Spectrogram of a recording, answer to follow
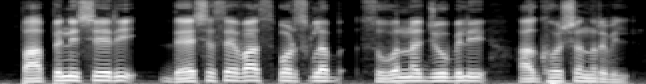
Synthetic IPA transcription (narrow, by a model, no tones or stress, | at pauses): paːpːiniɕeːɾid̪e̞ːɕɐse̞ːʋaːspo̞ːrʈskɭɐb | suʋɐrnɐd͡ʑuːbiliaːɡʱo̞ːʂɐnirɐʋḭl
